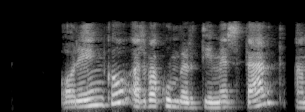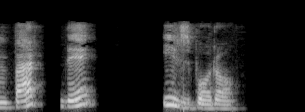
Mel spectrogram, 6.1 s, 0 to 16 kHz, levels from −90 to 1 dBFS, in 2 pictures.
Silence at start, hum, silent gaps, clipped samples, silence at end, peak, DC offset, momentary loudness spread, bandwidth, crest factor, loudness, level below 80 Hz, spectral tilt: 0.6 s; none; 2.87-2.93 s, 3.52-3.64 s, 4.05-4.19 s, 4.26-4.66 s; under 0.1%; 0.7 s; -2 dBFS; under 0.1%; 10 LU; 8 kHz; 18 dB; -20 LUFS; -64 dBFS; -4 dB/octave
